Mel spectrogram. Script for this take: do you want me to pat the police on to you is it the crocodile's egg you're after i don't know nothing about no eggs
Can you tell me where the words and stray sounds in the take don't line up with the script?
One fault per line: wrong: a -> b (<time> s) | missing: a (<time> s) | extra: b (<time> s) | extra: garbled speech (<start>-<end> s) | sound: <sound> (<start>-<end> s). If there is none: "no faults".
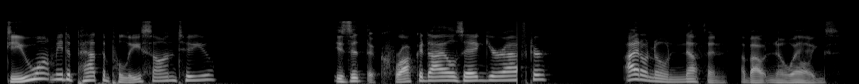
sound: dropout (5.2-5.2 s)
